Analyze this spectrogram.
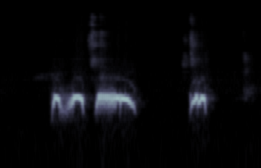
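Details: Spotted dove voicing the thổ style, used to encourage wild-caught doves to answer: a wavering double coo and long, steady falling note, then a brief extra coo, with soft faint chirps in the background.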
